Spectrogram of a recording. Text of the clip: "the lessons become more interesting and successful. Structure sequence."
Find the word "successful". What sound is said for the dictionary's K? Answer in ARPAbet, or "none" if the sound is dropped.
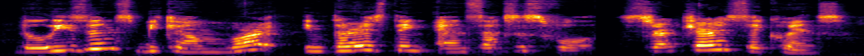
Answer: K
